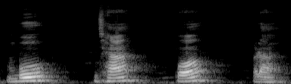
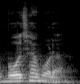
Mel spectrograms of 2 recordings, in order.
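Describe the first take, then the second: First: "বো ঝা প ড়া" said slowly, one syllable at a time; split into syllables. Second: Said in the usual way. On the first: Shown as a demonstration. Teacher spelling out বোঝাপড়া syllable by syllable, slow. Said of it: "দেখো, বোঝাপড়া".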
